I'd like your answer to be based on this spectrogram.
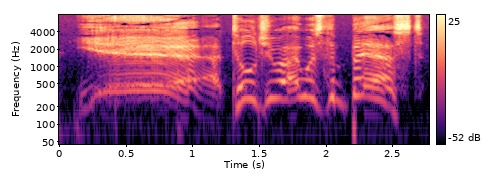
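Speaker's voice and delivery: very high, triumphant shout; gloating. A narrator's reading. Girl bragging she is the best, gloating loudly. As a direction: crow about winning in a high squealed cheer. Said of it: "Asuka gloated".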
